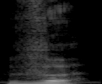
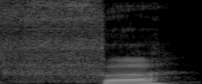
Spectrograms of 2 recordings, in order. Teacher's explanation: I think another really important thing to look at here is the F and the V that start off the words. Again, V has the voicing bar. V is shorter. And V is a little bit quieter.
